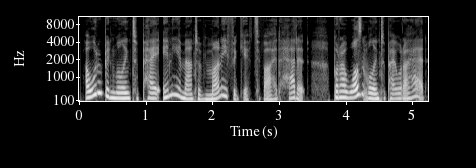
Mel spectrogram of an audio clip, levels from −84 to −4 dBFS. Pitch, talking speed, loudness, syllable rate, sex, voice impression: 225 Hz, 310 wpm, -18 LUFS, 6.9 syllables/s, female, very feminine, slightly gender-neutral, adult-like, slightly middle-aged, thin, tensed, slightly powerful, bright, hard, very clear, very fluent, cute, slightly cool, very intellectual, refreshing, very sincere, slightly calm, friendly, reassuring, unique, elegant, sweet, lively, strict, intense, sharp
